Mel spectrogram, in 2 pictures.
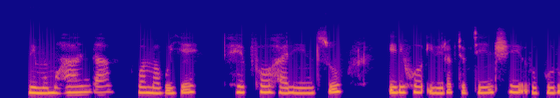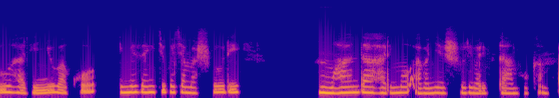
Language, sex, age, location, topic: Kinyarwanda, female, 18-24, Huye, education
